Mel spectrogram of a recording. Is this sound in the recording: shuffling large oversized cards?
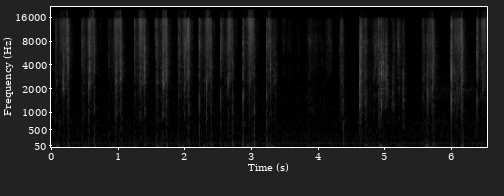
yes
